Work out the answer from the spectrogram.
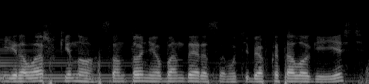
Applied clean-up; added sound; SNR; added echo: none; Guitar; 13 dB; none.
